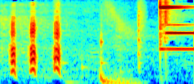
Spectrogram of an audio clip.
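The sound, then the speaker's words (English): Three quick voiced bursts and a low thump lead into a single bright quiz-buzzer ding, a contestant testing their buzzer in a song quiz game, ringing out loud and sustained with clear high overtones until the end. “I mean, do you want to test your buzzer”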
